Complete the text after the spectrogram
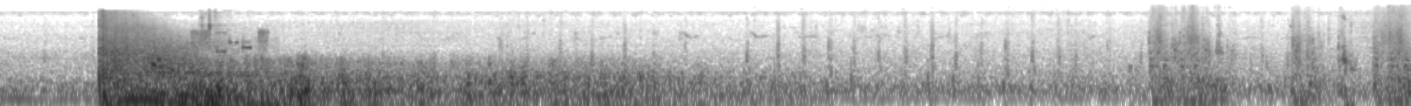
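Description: Footsteps run on grass.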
